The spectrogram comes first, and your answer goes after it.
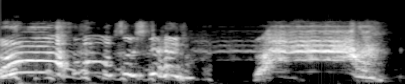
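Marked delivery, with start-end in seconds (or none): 0.0-1.4 mock very high, long-drawn-out screams of terror. Imitating a ghost-show believer screaming his head off: imitating someone screaming in fear. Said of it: "the believer screaming his head off".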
